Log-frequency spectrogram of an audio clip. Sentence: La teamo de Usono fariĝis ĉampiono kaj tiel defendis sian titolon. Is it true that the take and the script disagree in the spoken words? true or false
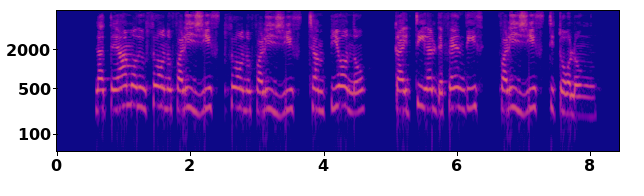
true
